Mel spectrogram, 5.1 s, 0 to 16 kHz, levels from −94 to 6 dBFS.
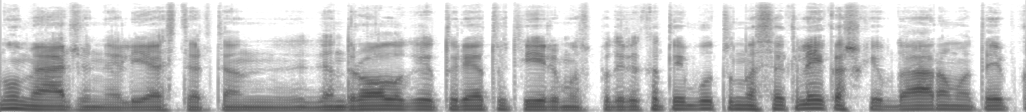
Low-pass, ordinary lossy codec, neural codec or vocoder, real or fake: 14.4 kHz; AAC, 96 kbps; vocoder, 44.1 kHz, 128 mel bands every 512 samples, BigVGAN v2; fake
